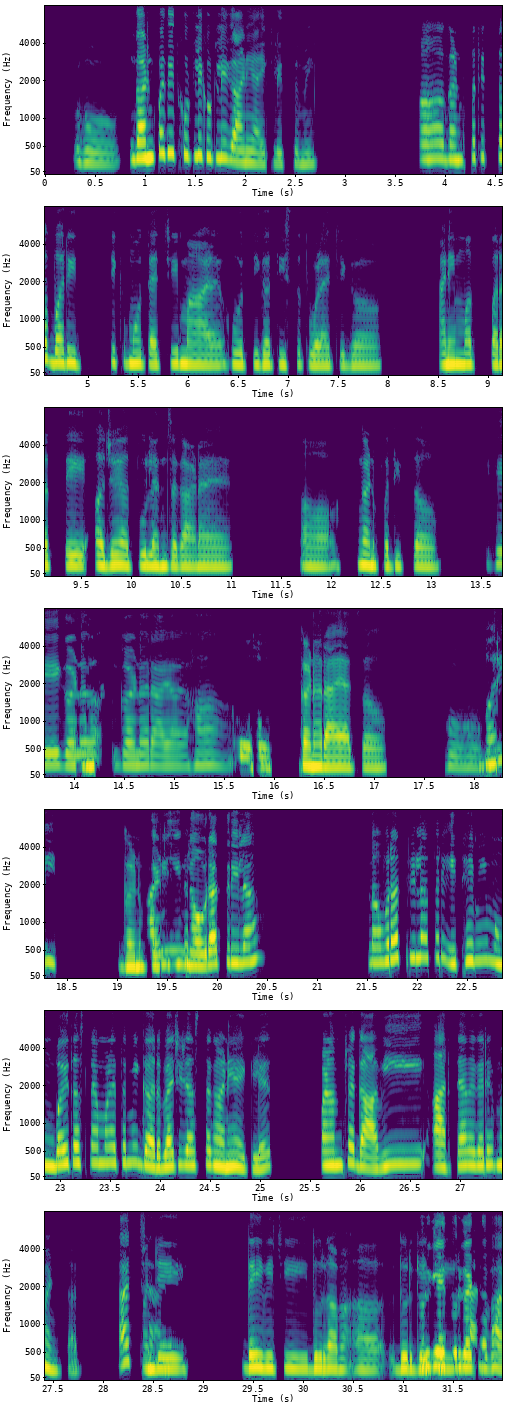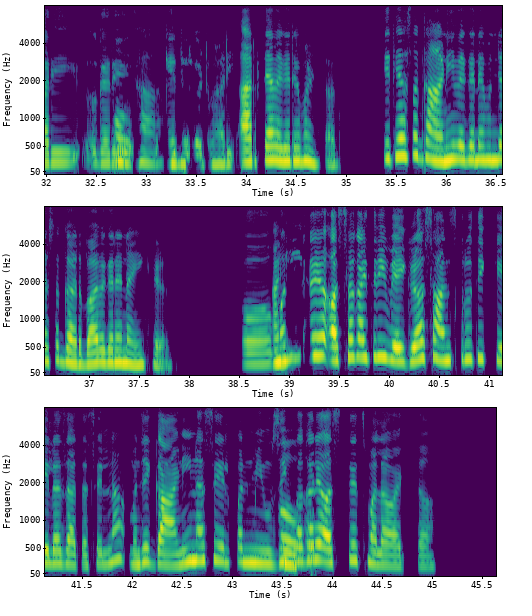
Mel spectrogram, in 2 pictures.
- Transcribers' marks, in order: tapping; unintelligible speech; unintelligible speech; other background noise; in English: "म्युझिक"
- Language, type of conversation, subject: Marathi, podcast, सण-उत्सवांमुळे तुमच्या घरात कोणते संगीत परंपरेने टिकून राहिले आहे?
